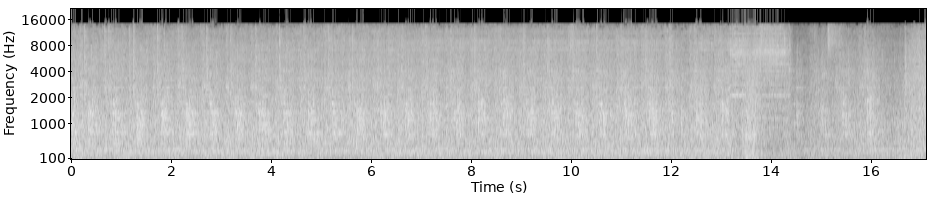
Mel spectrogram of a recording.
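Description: Automatic welded wire mesh panel machine running: its welding head cycles in a steady, rhythmic metallic clatter of about two strokes a second over a constant hiss. About 13 seconds in the rhythm breaks off into a hiss and a brief lull.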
